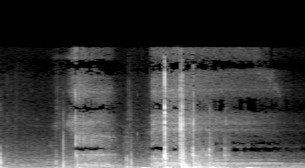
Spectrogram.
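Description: A door is pushed shut, with a few soft knocks and a scraping rattle building to a firmer clunk, over a quiet room hum with no talking.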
